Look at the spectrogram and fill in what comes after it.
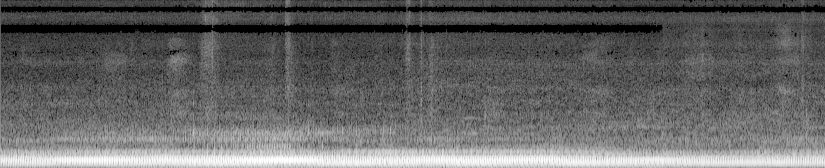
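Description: Mitsubishi Lancer Evolution X's turbocharged four-cylinder engine idling with a steady low drone. A couple of seconds in it grows a little louder, then settles back.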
